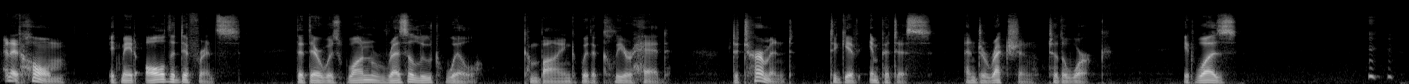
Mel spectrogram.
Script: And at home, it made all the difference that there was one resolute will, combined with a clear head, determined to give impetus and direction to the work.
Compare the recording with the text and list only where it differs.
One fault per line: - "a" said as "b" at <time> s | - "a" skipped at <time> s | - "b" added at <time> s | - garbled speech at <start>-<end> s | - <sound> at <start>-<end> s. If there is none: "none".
- "It was" added at 11.8 s
- laugh at 13.7-14.0 s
